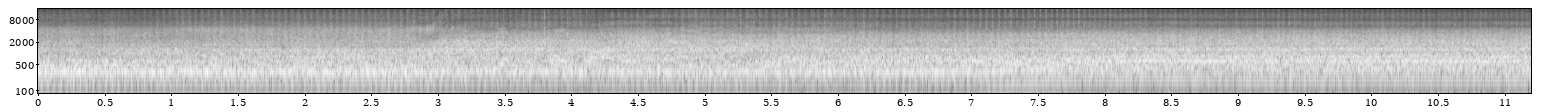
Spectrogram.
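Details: Old Australian-built Rover Turbothrust mower started, with a working 12-volt generator: steady, even drone at constant tone that settles slightly lower partway through, with no stumbling or misfire; runs smoothly.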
